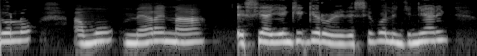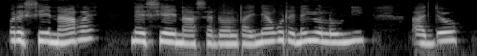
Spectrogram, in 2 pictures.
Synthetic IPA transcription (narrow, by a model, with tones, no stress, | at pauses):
o˦lo˦ | a˨mo˦me˨˦ɾa˦jna˨ | e˨si˦a˨je˦ŋk̬i˦ɡe˦ɾoɾe˨ɾe˨si˦bo˦li˨ɲd͡ʒi˨nia˦ɾi˦ŋ | o˦ɾe˨si˦a˦jna˨˦ɾa˦j | ne˦˨si˦a˦ina˨sɛ˨dɔ˨lta˨ini˦a˦ku˦te˨ne˦jo˦lo˨wni˦ | a˨ɟo˦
